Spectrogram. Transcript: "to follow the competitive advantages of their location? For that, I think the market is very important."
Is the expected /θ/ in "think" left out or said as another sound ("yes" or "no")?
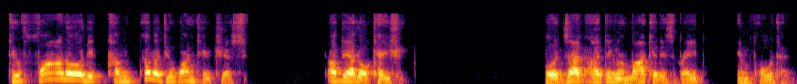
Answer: no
